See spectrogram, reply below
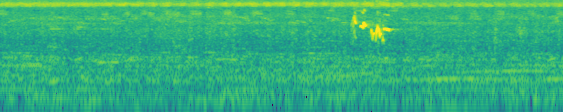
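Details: Lure song of a sooty-headed bulbul, meant to draw birds in: a single brief, liquid phrase of a few quick tumbling notes late in the recording, against a constant low background drone.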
